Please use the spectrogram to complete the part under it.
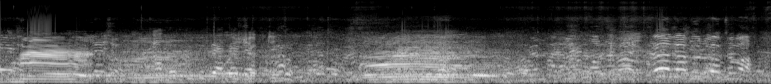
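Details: Bulls for sale at a cattle market in Comilla, Bangladesh, 14 September 2024; a short loud low at the start and a longer rising moo midway, with buyers and sellers talking throughout.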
